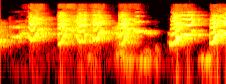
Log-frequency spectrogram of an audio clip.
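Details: Cavalier King Charles Spaniel puppies, Daisy's six merged with Robin's two pups indoors, letting out shrill, high yelping barks in rapid overlapping bursts with a brief pause before more yips.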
